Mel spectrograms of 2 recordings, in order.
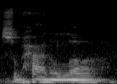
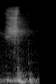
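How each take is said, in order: First: It is said slowly and calmly, every syllable clear. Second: It is rushed and clipped into one quick syllable.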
